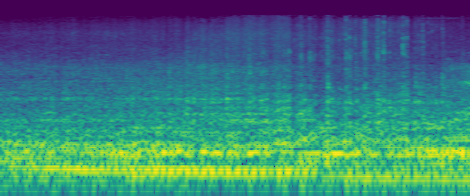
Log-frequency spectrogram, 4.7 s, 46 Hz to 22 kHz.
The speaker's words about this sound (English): Oh, Maserati. And a new Mustang. And what's that, about a 69 Camaro? 69.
